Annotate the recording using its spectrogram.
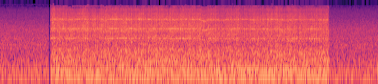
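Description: Jet engines roar with a steady high whine as an airliner flies past.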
